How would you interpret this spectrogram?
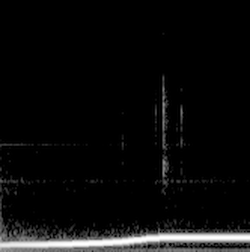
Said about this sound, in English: we're hearing a sine wave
